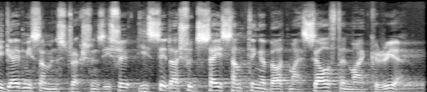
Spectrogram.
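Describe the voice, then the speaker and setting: A man talks at a moderate pace with hardly any pauses, his medium pitch varying in an ordinary way. Noticeable background noise and audible room echo accompany him. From Southern Africa (born Zambia, raised Southern Cape). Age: 70s. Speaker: professor of anesthesiology. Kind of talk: lecture.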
